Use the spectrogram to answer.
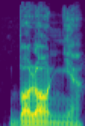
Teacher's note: there are native Italian speakers that do pronounce it with open vowels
